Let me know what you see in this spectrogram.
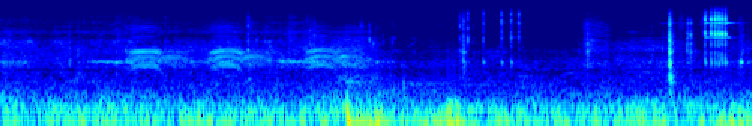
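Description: A bird calling three times in quick succession over a low steady rumble, followed by several sharp clicks and a brief hiss near the end.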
